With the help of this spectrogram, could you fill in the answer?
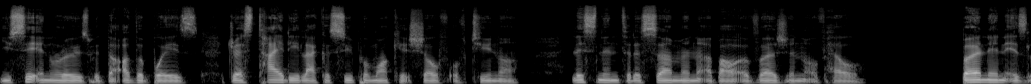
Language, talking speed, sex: English, 155 wpm, male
